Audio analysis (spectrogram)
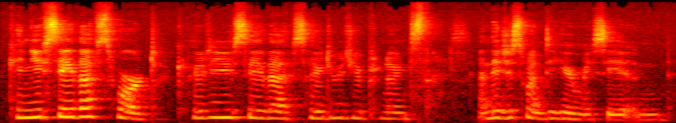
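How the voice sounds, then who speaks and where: A woman's voice: mid-range voice, steady tone, a little fast, a little mellow. A young Scottish woman chatting casually as she paints, thinking aloud and poking fun at herself. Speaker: art channel host. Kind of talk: casual chat while painting.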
